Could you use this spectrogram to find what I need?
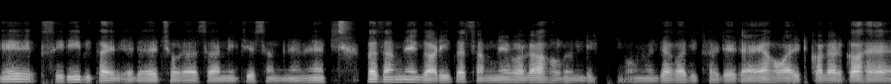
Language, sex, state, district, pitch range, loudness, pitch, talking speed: Hindi, male, Haryana, Jhajjar, 95-105 Hz, -22 LUFS, 100 Hz, 175 wpm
